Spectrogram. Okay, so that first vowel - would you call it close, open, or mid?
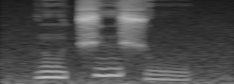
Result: close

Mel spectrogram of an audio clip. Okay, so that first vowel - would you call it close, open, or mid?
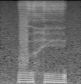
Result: mid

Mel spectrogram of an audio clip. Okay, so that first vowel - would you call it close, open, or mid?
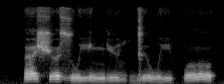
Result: open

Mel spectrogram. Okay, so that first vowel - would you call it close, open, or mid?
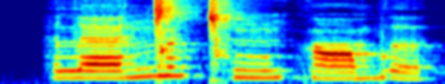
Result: open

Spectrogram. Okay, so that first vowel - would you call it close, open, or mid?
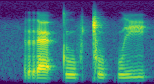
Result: open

